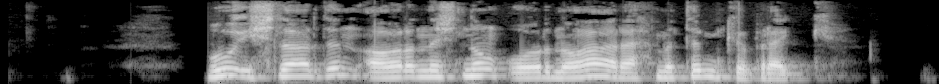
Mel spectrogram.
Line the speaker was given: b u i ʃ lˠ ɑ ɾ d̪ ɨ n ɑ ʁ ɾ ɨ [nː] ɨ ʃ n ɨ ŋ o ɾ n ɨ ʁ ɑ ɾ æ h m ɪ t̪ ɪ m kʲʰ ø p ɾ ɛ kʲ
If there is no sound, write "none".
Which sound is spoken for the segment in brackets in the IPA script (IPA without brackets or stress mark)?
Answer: n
